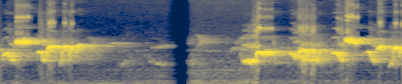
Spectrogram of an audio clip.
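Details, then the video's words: White-rumped shama song to encourage other shamas to sing, with rich warbled, slurred whistles in two dense bursts separated by a brief gap. "suara MURAI BATU Untuk Memancing BUNYI biar ikut GACOR NGEPLONG"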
